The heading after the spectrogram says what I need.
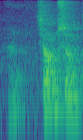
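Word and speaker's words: Chengshan: Changshan se escribe C-H-E-N-G, Shan de montaña.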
